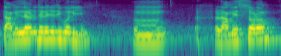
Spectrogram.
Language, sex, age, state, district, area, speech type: Bengali, male, 18-30, West Bengal, North 24 Parganas, urban, spontaneous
